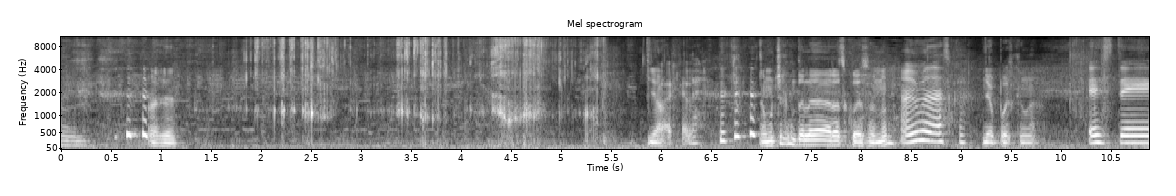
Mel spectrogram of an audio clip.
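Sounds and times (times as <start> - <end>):
speech: 0.1 - 1.4, 5.9 - 10.8
crunchy food being bitten and chewed: 1.8 - 5.8.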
